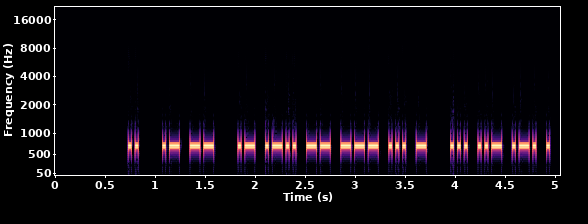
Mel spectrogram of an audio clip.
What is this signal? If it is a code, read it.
Morse code, heard as a keyed tone, about 34 wpm, 700 Hz. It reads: I AM ALMOST SURE
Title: Sentences from Top 1000 Words - Review Part 4 - 35wpm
